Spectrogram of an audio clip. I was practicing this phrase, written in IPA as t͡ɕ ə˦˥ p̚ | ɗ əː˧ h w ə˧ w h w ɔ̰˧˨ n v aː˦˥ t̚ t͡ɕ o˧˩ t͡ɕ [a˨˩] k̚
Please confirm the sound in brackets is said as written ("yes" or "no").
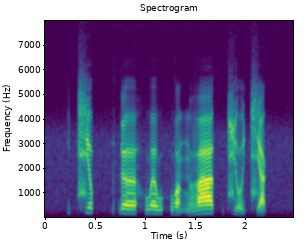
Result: yes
